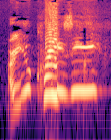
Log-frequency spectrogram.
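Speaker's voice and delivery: high, loud alarmed call. A narrator's reading. Brother calling after his sister in alarm, loud. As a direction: yell it after her in alarm. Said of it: "Jack called".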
